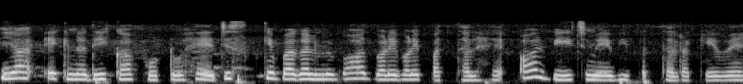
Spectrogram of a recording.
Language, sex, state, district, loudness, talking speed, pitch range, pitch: Hindi, female, Jharkhand, Deoghar, -15 LUFS, 175 wpm, 205-255 Hz, 225 Hz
